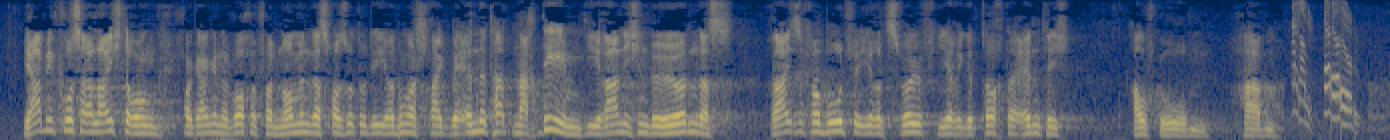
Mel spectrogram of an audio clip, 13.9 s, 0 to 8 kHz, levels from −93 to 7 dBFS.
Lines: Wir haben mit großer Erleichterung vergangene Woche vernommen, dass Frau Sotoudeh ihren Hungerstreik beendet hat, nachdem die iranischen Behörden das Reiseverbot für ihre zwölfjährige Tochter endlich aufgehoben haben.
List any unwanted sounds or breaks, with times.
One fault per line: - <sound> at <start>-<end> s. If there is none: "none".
- chirp at 12.9-13.6 s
